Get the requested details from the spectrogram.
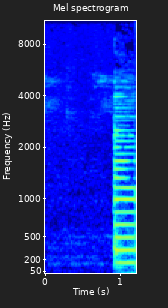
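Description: A piano note sounds.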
